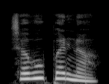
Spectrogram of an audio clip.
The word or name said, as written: ಚವುಪರ್ಣ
